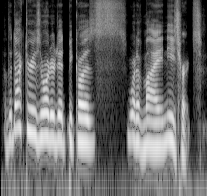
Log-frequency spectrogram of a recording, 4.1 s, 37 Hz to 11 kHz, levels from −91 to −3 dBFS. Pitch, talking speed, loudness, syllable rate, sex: 180 Hz, 160 wpm, -16 LUFS, 4.4 syllables/s, male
